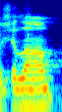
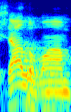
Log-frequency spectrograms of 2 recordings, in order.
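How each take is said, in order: First: Shalom in two syllables, "shuh-LAHM"; correct pronunciation. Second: Shalom as "SHAH-la-wahm", three syllables; popular mispronunciation. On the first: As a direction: say Shalom with no added "wa". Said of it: "It's still Shalom". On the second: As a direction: slip a "wa" into Shalom. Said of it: "which people say is". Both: Shown as a demonstration.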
